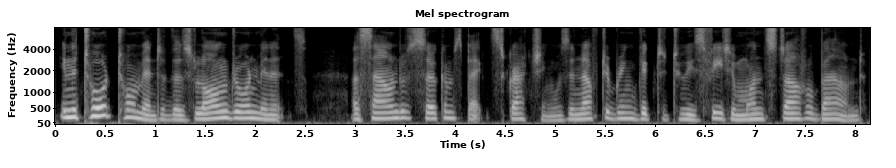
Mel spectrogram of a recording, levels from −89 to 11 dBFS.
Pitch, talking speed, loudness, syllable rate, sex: 170 Hz, 190 wpm, -19 LUFS, 4.9 syllables/s, female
